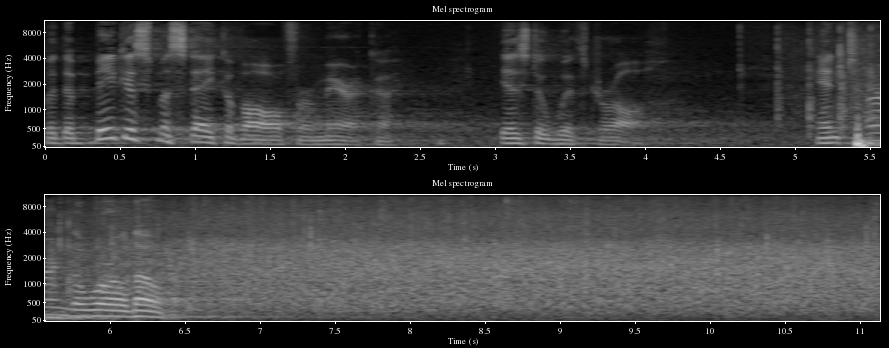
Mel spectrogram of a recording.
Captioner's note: applause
